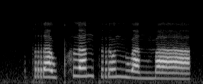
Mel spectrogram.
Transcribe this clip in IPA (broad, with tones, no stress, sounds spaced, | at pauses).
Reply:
p r a˧ w pʰ l a˥˩ n p r o˥˩ n w a˧ n m aː˧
